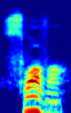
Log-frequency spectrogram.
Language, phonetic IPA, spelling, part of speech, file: Polish, [ˈswɔvɔ], słowo, noun, Pl-słowo.ogg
